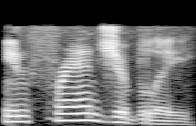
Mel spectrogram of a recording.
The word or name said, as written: infrangibly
